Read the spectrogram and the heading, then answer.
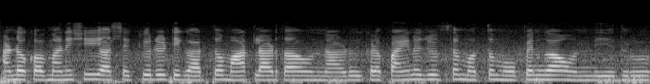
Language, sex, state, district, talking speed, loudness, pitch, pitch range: Telugu, female, Andhra Pradesh, Sri Satya Sai, 150 wpm, -16 LUFS, 205 Hz, 200-220 Hz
